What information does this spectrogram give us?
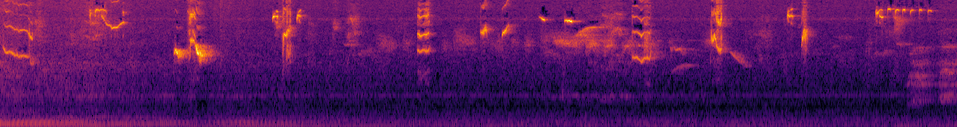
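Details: Orange-headed thrush of the forest singing a long varied sequence of sharp whistles, downslurs and short chattering notes, given irregularly with short gaps; a low hum is heard at the start.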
